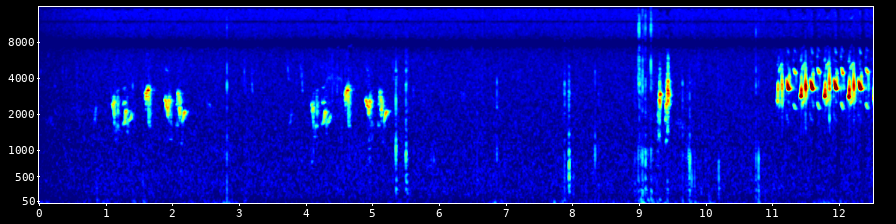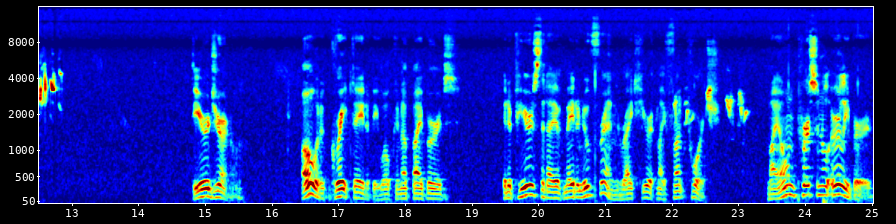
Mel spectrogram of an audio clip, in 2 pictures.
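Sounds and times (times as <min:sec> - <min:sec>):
birds singing whistled notes: 0:00.0 - 0:02.7, 0:03.7 - 0:05.4, 0:09.2 - 0:09.7, 0:11.0 - 0:13.9, 0:16.0 - 0:16.4, 0:22.0 - 0:23.2
bird chattering: 0:00.8 - 0:02.6, 0:03.7 - 0:05.4, 0:09.2 - 0:09.7, 0:11.0 - 0:12.9, 0:21.7 - 0:23.2.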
